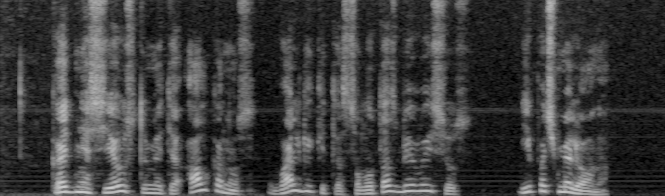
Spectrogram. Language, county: Lithuanian, Kaunas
